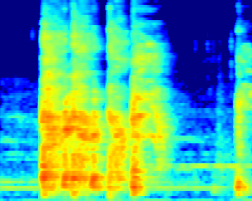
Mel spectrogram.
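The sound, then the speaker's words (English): A series of harsh coughs comes in quick bursts, several in a row, then a pause before one last cough, over a faint steady background hum. “Sorry, just call and response with coughing.”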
